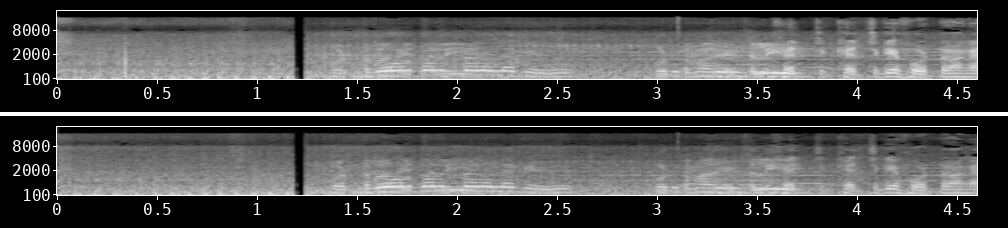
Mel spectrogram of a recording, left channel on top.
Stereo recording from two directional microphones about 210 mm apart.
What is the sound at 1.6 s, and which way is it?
Speech, 50° right (ahead or behind).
